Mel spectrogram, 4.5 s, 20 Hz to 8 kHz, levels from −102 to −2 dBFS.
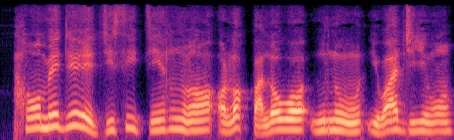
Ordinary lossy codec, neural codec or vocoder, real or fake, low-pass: MP3, 48 kbps; codec, 16 kHz in and 24 kHz out, 0.6 kbps, FocalCodec, streaming, 2048 codes; fake; 7.2 kHz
